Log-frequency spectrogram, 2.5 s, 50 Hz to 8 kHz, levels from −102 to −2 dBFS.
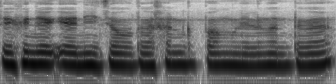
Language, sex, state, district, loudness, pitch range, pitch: Wancho, male, Arunachal Pradesh, Longding, -14 LUFS, 160-170 Hz, 160 Hz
